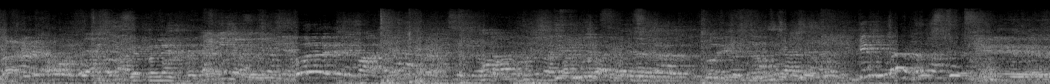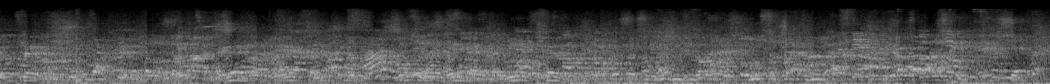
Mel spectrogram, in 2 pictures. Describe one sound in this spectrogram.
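Bodies thud and shuffle on padded mats as people wrestle.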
